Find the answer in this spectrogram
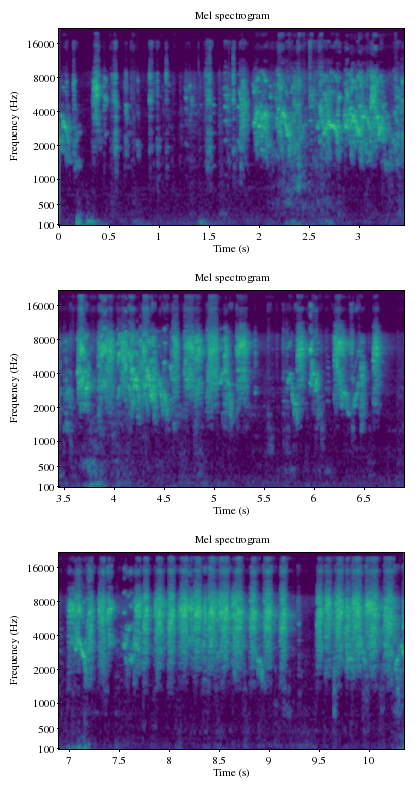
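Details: Breeding pair of budgerigars giving continuous raspy high warbling chatter, nearly unbroken with only brief dips, plus a few soft low thumps.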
